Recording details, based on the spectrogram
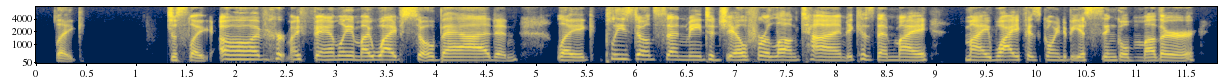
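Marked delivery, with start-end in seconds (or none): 1.9-11.6 mock crying, put-on tearful voice. Retelling a plea to the judge before sentencing, imitating Jared crying. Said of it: "he's all crying to the judge".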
